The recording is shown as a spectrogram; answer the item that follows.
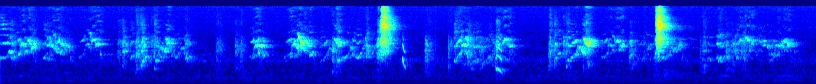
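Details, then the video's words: Indian ringneck parakeet mumbling: a steady run of soft, chattering, garbled syllables in quick uneven bursts, broken twice by sharp, loud squeaks. "İndian Ringneck Börek mumbling"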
